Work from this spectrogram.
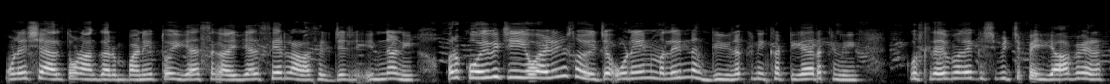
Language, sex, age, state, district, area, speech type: Dogri, female, 18-30, Jammu and Kashmir, Kathua, rural, spontaneous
